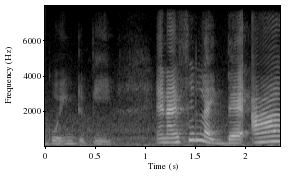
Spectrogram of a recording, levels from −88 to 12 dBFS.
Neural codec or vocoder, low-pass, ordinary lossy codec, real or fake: none; none; none; real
